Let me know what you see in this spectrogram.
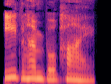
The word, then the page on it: eat humble pie: American English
